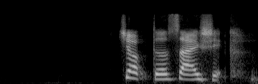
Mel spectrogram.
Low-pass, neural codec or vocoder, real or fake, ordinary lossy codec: 10.8 kHz; codec, 16 kHz in and 24 kHz out, 0.9 kbps, LongCat-Audio-Codec, four codebook decoder; fake; none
